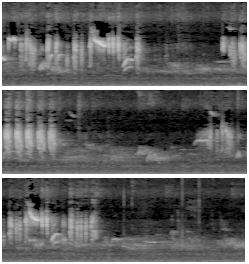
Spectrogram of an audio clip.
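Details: Sardinian warbler singing in bursts of rapid, scratchy chattering notes mixed with short sweeping whistles, phrases separated by brief pauses, over steady low rumbling background noise.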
